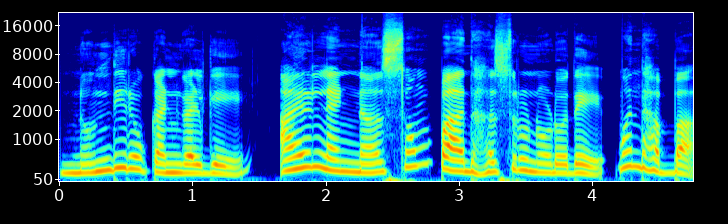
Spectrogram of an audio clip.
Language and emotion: Kannada, happy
